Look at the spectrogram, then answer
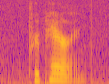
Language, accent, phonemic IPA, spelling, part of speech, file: English, US, /pɹɪˈpɛɹɪŋ/, preparing, verb / noun, En-us-preparing.ogg
- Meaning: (verb) present participle and gerund of prepare; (noun) preparation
